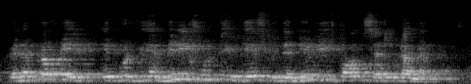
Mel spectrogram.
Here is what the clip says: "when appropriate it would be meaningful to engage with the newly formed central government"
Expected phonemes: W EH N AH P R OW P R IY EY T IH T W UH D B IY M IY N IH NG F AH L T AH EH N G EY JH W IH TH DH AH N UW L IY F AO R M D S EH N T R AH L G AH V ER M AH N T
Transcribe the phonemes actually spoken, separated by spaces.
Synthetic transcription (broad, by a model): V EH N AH P R OW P R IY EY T IH T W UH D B IY M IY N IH F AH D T EH N G EY JH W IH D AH N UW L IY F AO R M S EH T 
